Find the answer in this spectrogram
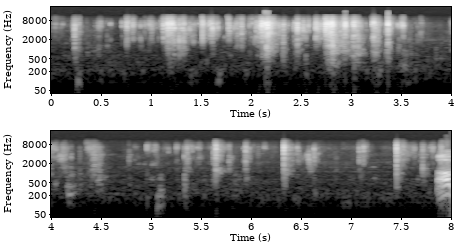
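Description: A trading card pack's wrapper being torn and crinkled for a couple of seconds, then the cards handled and flicked through with scattered light ticks and snaps.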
